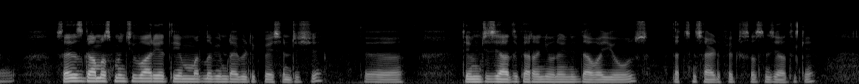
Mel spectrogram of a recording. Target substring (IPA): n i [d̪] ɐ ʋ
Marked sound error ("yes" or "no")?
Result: no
